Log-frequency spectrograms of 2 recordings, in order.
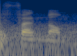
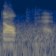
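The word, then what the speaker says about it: Phnom Penh: I do not understand the sector files for Phenom, and I've watched Nom- videos for nom 10 pen. minutes. That's Phenom. That's Phenom. Non-pen. Non-pen is how you pronounce that.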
